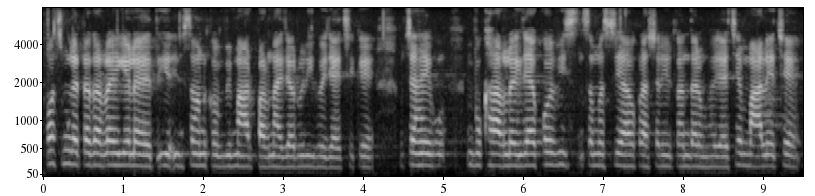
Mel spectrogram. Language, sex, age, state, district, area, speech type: Maithili, female, 30-45, Bihar, Begusarai, rural, spontaneous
